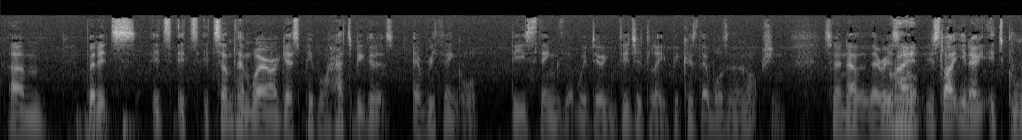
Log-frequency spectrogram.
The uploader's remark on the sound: At IMATS London 2019, I sat and had a great chat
